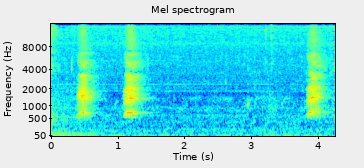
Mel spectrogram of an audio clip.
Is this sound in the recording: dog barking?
yes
